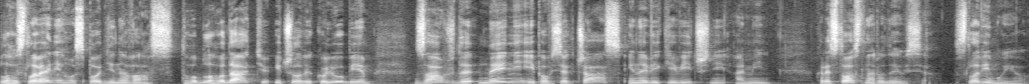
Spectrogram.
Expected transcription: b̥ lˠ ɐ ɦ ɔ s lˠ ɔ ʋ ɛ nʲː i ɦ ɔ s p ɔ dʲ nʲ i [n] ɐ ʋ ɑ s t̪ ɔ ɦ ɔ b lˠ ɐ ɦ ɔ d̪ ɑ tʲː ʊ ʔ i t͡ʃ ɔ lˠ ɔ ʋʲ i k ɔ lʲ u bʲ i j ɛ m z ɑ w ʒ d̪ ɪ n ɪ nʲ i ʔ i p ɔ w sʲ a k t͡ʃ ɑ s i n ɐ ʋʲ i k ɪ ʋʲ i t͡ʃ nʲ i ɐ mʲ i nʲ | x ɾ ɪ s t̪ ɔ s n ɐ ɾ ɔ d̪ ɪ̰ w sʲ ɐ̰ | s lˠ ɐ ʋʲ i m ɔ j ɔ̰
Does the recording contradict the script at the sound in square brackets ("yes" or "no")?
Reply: no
